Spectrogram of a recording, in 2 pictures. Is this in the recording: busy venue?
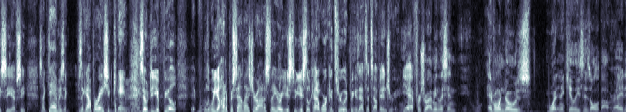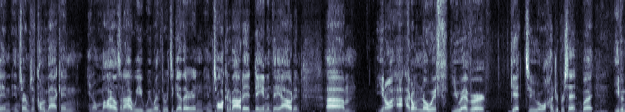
yes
